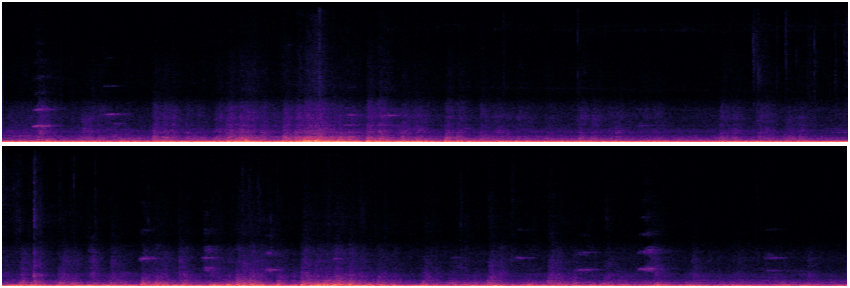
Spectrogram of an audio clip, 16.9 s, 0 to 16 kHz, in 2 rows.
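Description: Cabin noise of a JR West 223 series electric train under way: a steady rumble of wheels on rails with frequent sharp clicks and a few brief high squeaks. It grows quieter near the end as the train slows into a station.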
